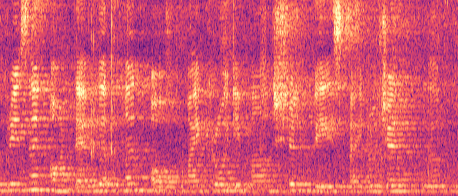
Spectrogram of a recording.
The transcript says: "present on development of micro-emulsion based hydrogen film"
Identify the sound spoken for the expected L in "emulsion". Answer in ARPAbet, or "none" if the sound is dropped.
N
